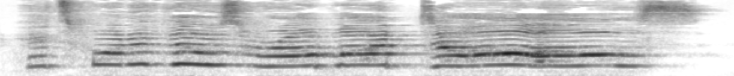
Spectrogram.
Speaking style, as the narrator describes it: Sylphiel screamed

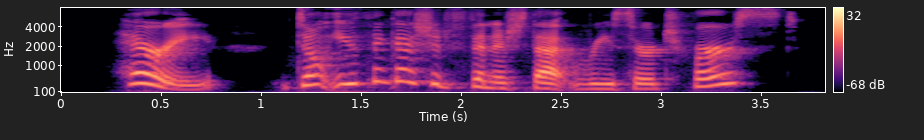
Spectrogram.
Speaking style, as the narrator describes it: Hermione said hesitantly

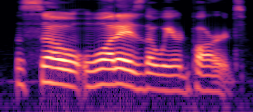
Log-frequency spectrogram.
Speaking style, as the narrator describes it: Bato chuckled

